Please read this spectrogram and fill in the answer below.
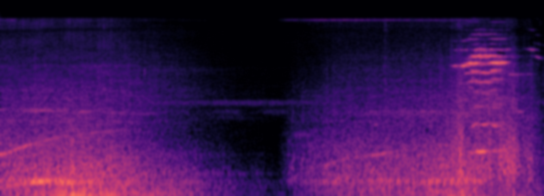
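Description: Cartoon sound effect of a small utility cart driving off: a motor whine rising in pitch over rolling rumble, fading out about a second and a half in. After a short silence the whirring comes again, rising, with a brief high chirp near the end.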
